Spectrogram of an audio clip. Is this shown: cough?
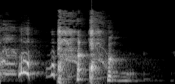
yes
